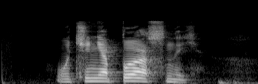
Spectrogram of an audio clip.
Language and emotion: Russian, angry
